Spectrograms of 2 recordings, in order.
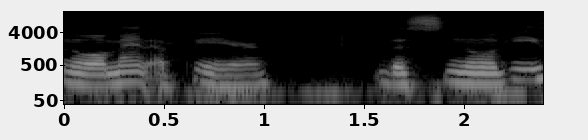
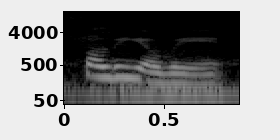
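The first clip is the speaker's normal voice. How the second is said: ordinary delivery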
